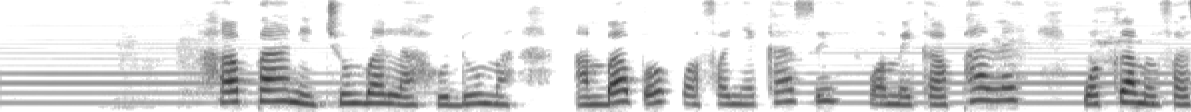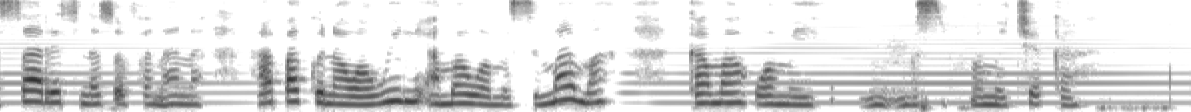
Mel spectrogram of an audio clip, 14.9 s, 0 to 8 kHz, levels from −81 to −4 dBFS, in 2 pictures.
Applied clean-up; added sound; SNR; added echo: none; Wind instrument, woodwind instrument; 20 dB; none.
